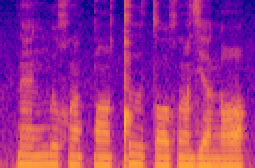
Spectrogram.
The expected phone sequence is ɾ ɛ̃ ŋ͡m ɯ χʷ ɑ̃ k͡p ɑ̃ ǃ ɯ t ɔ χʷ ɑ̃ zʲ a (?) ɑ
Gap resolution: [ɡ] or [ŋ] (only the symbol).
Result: ŋ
